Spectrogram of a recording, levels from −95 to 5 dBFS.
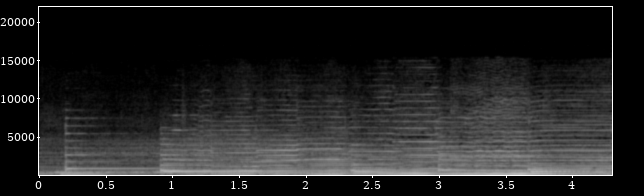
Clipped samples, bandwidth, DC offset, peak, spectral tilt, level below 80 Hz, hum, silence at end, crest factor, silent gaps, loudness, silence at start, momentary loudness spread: under 0.1%; 14 kHz; under 0.1%; -12 dBFS; -6 dB/octave; -54 dBFS; none; 0 s; 14 dB; none; -27 LUFS; 0 s; 8 LU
